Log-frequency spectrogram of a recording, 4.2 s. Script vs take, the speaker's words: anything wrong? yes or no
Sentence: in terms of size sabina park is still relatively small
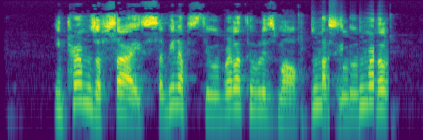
yes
